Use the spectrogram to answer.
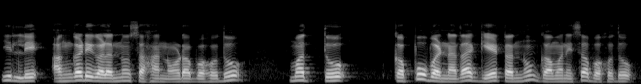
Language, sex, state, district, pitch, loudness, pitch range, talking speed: Kannada, female, Karnataka, Bangalore, 160 Hz, -18 LUFS, 140-185 Hz, 85 wpm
